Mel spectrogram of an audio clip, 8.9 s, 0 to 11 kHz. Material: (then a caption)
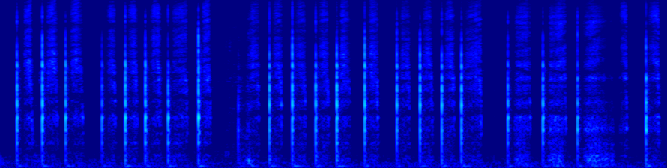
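Chalk. A chalk stick held in the fingertips is drawn across a large, flat black chalkboard with a solid surface, sketching flower outlines. The sound is a steady run of 24 short, bright scratching strokes and taps, separated by softer rubbing in between.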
